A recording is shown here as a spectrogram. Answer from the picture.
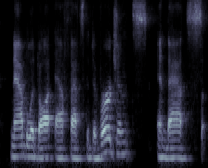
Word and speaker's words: nabla: the voltage field and then this thing we pronounce it grad sometimes but its proper name for that little uh triangle there is nabla nabla.f that's the divergence and that's uh like i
